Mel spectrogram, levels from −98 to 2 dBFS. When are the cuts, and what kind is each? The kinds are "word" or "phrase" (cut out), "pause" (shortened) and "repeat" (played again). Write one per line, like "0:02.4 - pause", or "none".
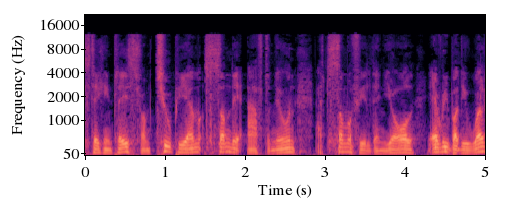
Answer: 0:01.5 - word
